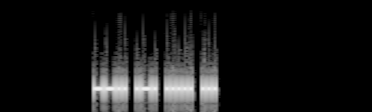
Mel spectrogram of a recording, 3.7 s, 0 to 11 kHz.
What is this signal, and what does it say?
Morse code, heard as a keyed tone, about 40 wpm, 700 Hz. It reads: ZR5S
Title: DXCC-100 Call Signs - 4 Characters - 40wpm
